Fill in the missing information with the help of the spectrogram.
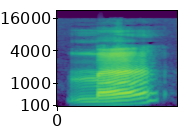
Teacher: huruf mim ini adalah huruf yang tipis karena apa Karena tidak bervokalkan o tapi bervokalkan a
